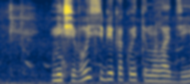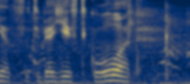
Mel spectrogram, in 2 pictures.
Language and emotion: Russian, positive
